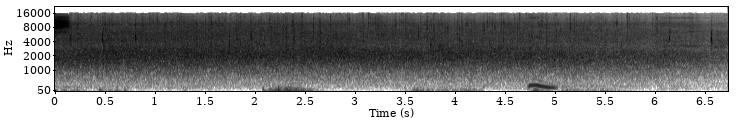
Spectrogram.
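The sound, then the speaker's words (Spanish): A crowd applauds steadily for several seconds to honor the King of Kings, the Lord of Lords, a dense, even wash of clapping that holds throughout, with a brief vocal cry or two rising over it. “Yo ser ustedes les daría un aplauso al Rey de Reyes, al Señor de Señores.”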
